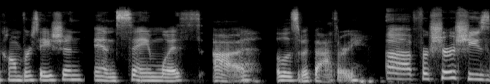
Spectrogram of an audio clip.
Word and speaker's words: Bathory: But I could see, like I said, because I looked up Elizabeth Bathory and I looked up Bathory. There's no fucking L in it. Balthara.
